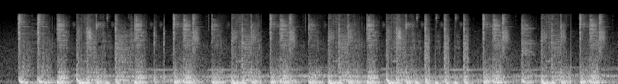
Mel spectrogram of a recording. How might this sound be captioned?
House Crime 2
these are some new drumloops i have to get rid of.
beats, dnb, lockers, stuff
